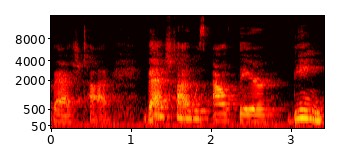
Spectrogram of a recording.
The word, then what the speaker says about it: Vashti: off his wife vashtai i think some people pronounce it vashti i preferred vashtai vashtai was out there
